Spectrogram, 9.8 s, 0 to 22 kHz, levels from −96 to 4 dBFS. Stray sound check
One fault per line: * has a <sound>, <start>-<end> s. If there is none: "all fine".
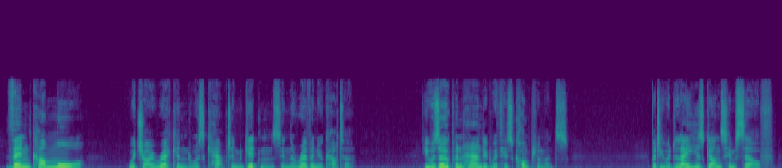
all fine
